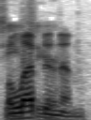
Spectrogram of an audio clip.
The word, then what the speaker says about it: molybdenum: It's molybdenum.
